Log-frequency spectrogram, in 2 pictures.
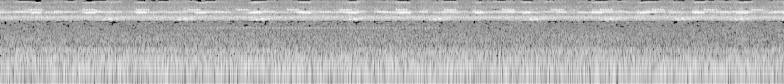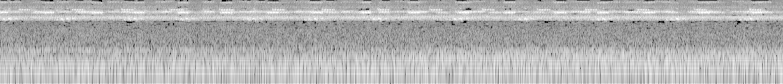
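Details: Crickets with other nocturnal sounds on a warm, humid Midwestern summer night: dense high pulsing chorus in several stacked bands, about two pulses a second, steady throughout, with a faint low hum beneath.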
